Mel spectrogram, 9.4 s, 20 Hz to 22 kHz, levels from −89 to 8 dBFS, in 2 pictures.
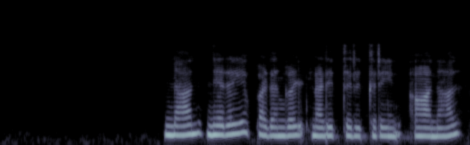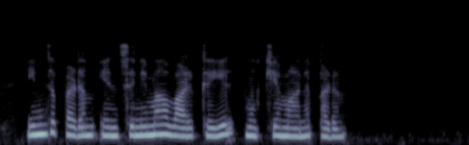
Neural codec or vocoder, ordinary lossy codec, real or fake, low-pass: codec, 16 kHz, 4 kbps, FunCodec, trained on Chinese and English, 50 frames a second; none; fake; 7.2 kHz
